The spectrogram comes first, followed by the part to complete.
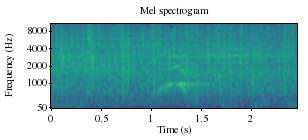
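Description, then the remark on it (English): An audience applauds with dense, steady clapping that fills the whole moment, and a brief whistle rises and falls over it partway through. “So, give the Lord a round of applause, will you?”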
